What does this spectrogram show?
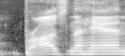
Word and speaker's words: Brosnahan: uh I am familiar with uh Rachel uh Brosnahan is how you say it because she was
